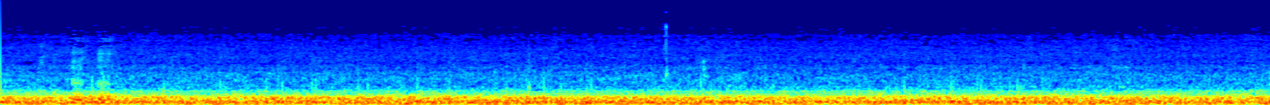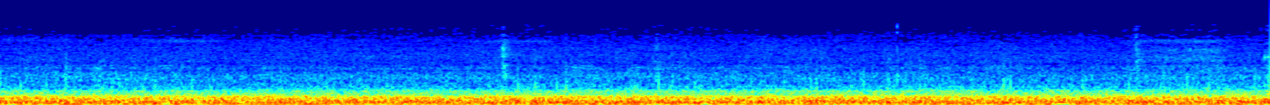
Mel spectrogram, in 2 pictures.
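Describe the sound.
Airplane in flight over a sea bay: a steady, loud, low engine drone with broad rumble that holds unchanged throughout.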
